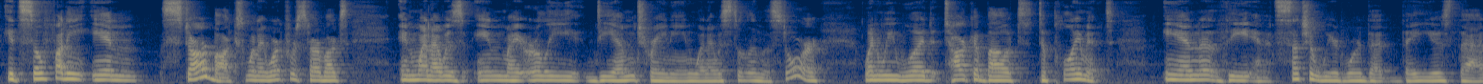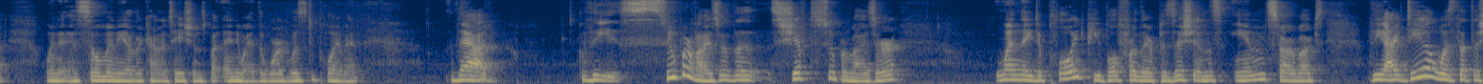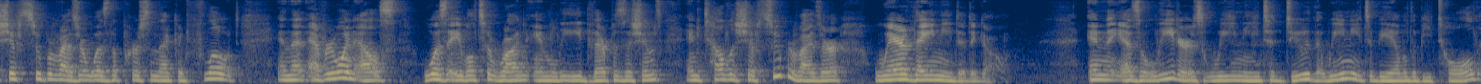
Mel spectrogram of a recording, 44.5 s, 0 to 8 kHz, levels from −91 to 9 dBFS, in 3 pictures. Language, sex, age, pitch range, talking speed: English, male, 40-59, 135-165 Hz, 165 wpm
